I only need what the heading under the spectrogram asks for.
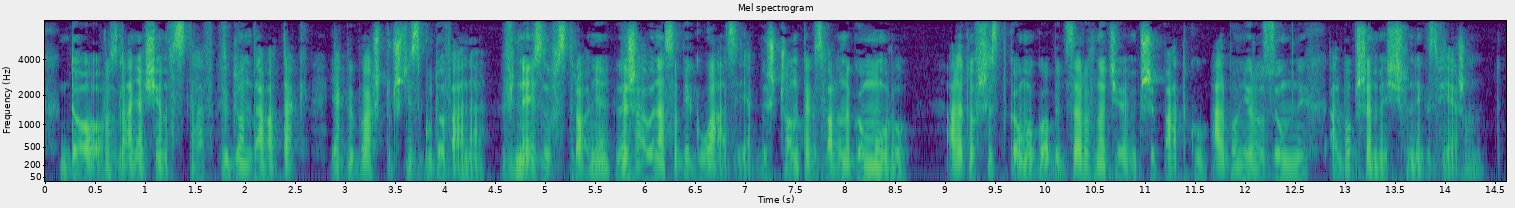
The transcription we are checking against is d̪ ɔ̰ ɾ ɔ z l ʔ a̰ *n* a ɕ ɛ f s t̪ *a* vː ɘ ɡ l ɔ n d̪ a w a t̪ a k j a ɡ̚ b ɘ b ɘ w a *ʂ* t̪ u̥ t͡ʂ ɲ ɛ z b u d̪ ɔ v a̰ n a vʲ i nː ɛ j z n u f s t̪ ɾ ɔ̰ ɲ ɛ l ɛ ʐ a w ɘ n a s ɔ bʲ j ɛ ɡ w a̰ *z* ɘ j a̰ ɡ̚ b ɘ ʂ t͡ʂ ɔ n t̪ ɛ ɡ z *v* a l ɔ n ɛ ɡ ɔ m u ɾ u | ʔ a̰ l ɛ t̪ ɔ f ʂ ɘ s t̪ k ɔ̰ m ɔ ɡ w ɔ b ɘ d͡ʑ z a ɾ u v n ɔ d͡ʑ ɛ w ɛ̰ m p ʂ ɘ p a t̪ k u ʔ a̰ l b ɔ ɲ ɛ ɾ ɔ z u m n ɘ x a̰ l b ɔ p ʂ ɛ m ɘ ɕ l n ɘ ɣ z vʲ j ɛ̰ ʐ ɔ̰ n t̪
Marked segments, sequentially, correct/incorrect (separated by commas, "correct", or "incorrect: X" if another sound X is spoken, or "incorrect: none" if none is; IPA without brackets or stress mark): incorrect: ɲ, correct, correct, correct, correct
